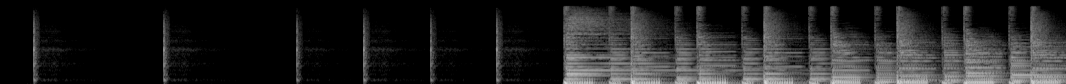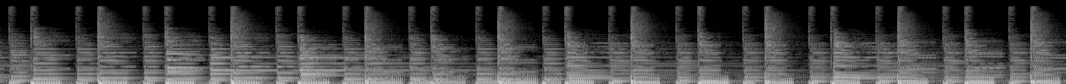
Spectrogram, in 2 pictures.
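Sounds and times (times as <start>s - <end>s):
blues guitar backing: 5.7s - 21.3s.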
